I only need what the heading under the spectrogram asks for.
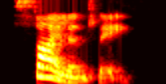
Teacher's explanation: this is a three syllable ly ending word so the stress is on the first syllable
